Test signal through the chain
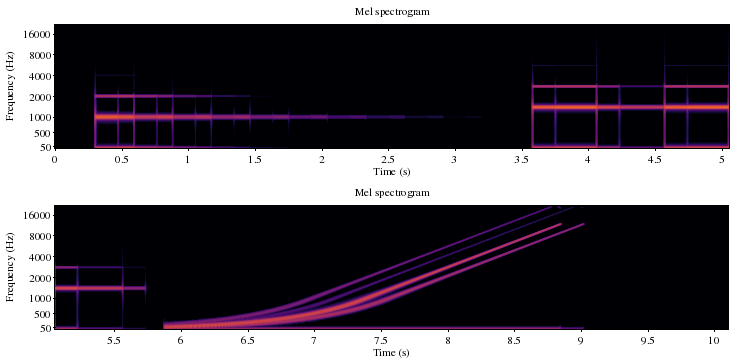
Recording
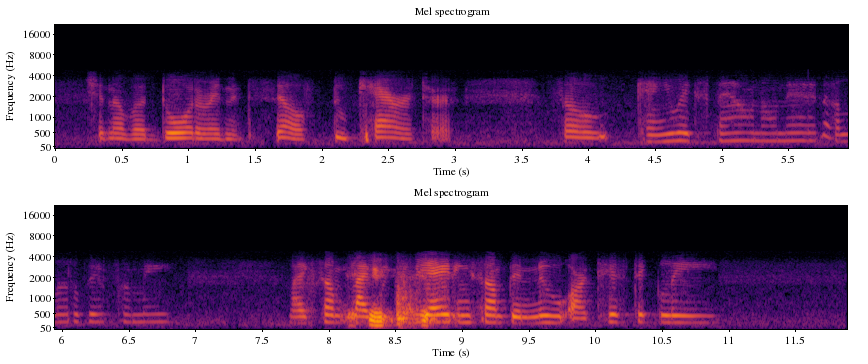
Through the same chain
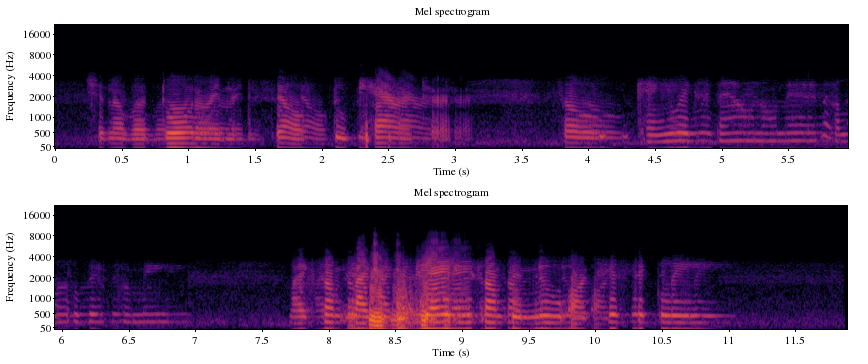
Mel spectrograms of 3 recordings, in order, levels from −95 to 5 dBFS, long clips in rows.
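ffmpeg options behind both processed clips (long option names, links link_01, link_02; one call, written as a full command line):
ffmpeg -i in.wav -af "aeval=exprs='0.473*(cos(1*acos(clip(val(0)/0.473,-1,1)))-cos(1*PI/2))+0.0531*(cos(4*acos(clip(val(0)/0.473,-1,1)))-cos(4*PI/2))+0.0944*(cos(6*acos(clip(val(0)/0.473,-1,1)))-cos(6*PI/2))':channel_layout=same,aecho=1:1:171:0.299,volume=-9dB" out.wav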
